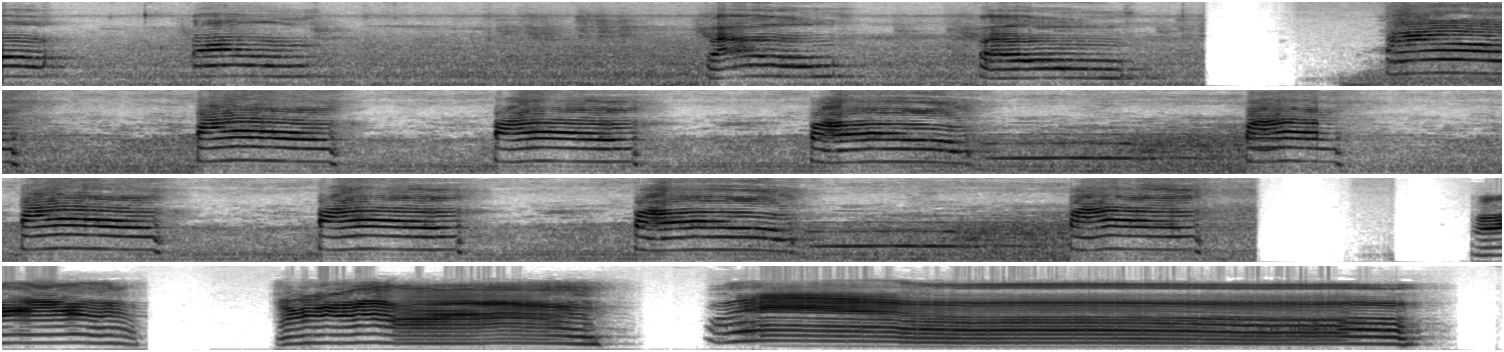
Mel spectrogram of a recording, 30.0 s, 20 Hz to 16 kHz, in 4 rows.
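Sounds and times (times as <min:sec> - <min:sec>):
cat meowing: 0:06.8 - 0:07.8, 0:08.4 - 0:09.3, 0:10.0 - 0:10.8, 0:11.5 - 0:14.3, 0:15.1 - 0:15.9, 0:16.6 - 0:17.5, 0:18.2 - 0:21.1, 0:22.4 - 0:23.3, 0:23.9 - 0:28.4.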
